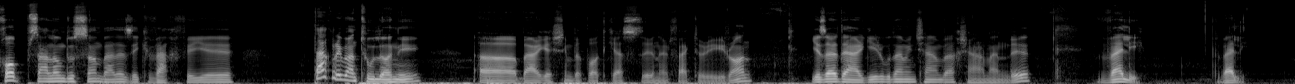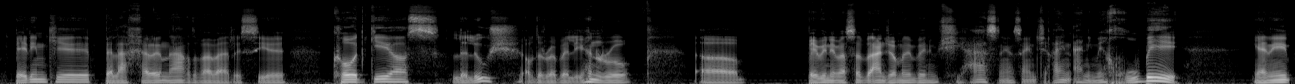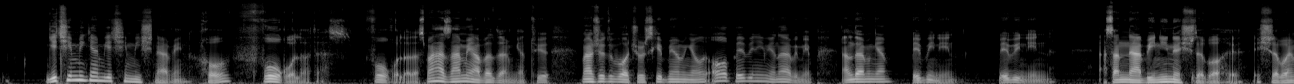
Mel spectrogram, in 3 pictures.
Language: Persian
